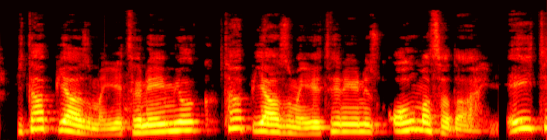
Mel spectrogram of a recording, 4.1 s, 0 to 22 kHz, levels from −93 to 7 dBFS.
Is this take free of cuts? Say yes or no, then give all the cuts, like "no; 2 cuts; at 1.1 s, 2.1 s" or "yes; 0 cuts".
no; 1 cut; at 1.6 s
